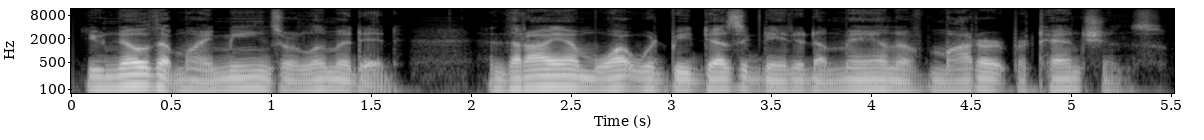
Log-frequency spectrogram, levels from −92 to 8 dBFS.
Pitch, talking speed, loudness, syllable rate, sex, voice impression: 90 Hz, 215 wpm, -20 LUFS, 6.2 syllables/s, male, very masculine, very middle-aged, very thick, tensed, very powerful, dark, slightly soft, muffled, slightly fluent, very cool, intellectual, slightly refreshing, sincere, very calm, very mature, friendly, very reassuring, very unique, elegant, slightly wild, sweet, slightly lively, very kind, modest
